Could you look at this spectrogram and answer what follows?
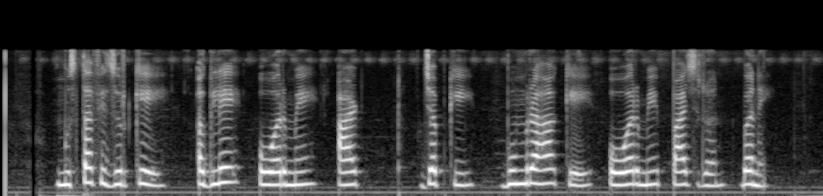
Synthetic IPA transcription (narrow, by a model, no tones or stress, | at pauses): mʊst̪aːfɪzʊɾke | ɐɡle | oːəɾmẽ | aːʈ | d͡ʒɐbki | bʊmɾaɦakeoːʋəɾmẽpãːt͡ʃɾɐnbɐneː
